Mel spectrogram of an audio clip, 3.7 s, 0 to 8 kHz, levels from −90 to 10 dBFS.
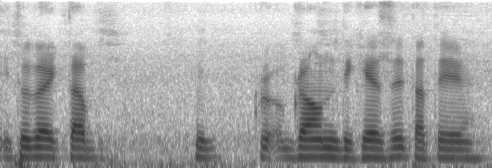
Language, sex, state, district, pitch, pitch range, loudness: Nagamese, male, Nagaland, Dimapur, 120 Hz, 115-125 Hz, -18 LUFS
